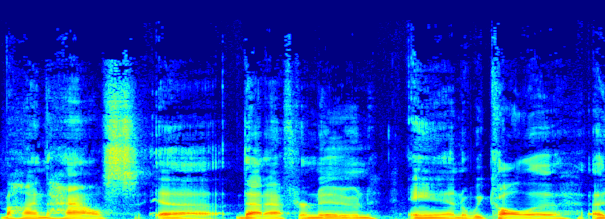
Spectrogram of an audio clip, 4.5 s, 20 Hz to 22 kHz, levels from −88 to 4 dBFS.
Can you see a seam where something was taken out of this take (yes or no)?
yes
